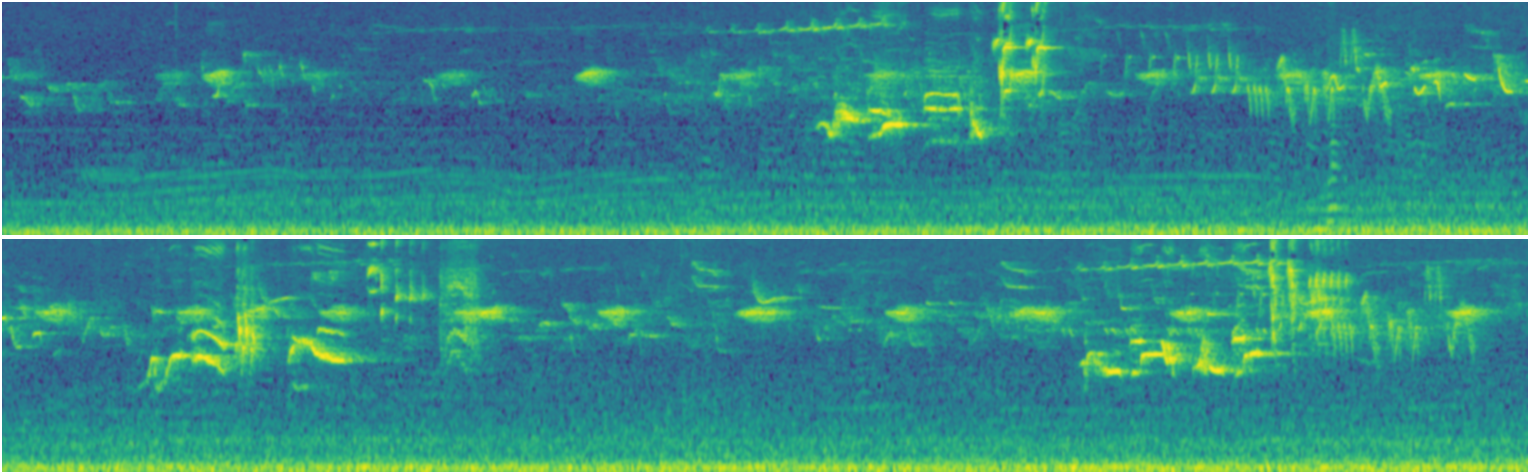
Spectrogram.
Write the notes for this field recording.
On a beautiful sunny morning, the Hurtières forest big calm was immediately seductive. This explains why a recorder was left alone, hanged on a beech branch. This quiet recording includes dominant songs of the eurasian blackcap, the short-toed treecreeper and the yellowhammer (tsi-tsi-tsi-tsi-tsi-tih-tuh). More discreet are the common chiffchaff, the common chaffinch, the dunnock, the blackbird. Unfortunately, there's also planes, but this place was like that. Par un beau matin ensoleillé, le grand calme de la forêt des Hurtières s'est immédiatement annoncé séduisant. C'est de la sorte qu'un enregistreur a été laissé seul, accroché à la branche d'un hêtre. Cet apaisant témoignage sonore comporte les chants dominants de la fauvette à tête noire, le grimpereau des jardins et le bruant jaune (tsi-tsi-tsi-tsi-tsi-tih-tuh). De manière plus discrète, on peut entendre le pouillot véloce, le pinson, l'accenteur mouchet, le merle.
